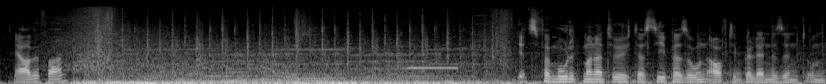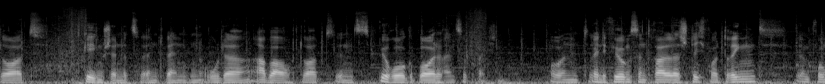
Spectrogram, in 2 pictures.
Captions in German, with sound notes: Ja, wir fahren. (Treibende Musik) (Sirenen, Piepen) Jetzt vermutet man natürlich, dass die Personen auf dem Gelände sind, um dort Gegenstände zu entwenden oder aber auch dort ins Bürogebäude einzubrechen. Wenn die Führungszentrale das Stichwort "dringend"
